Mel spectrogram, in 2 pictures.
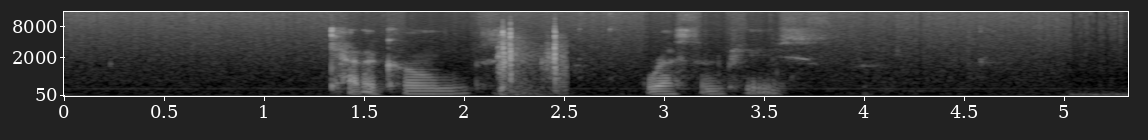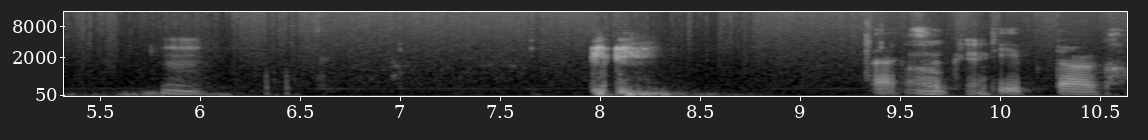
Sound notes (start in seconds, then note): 8.0 clears Throat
